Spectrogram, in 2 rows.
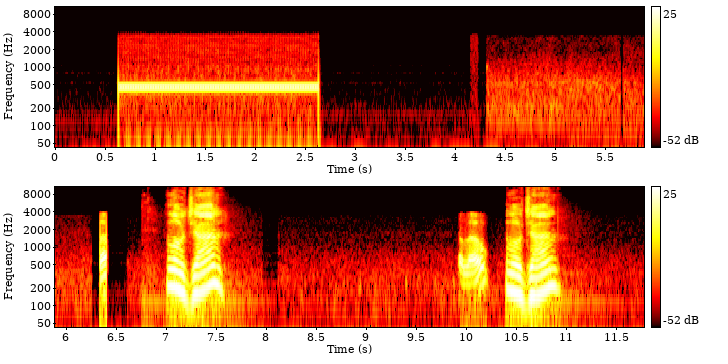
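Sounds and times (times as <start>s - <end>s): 
telephone ringback tone on outgoing call: 0.6s - 2.7s
faint hiss of telephone line noise: 2.8s - 10.0s
speech: 7.0s - 7.6s, 10.4s - 11.0s.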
